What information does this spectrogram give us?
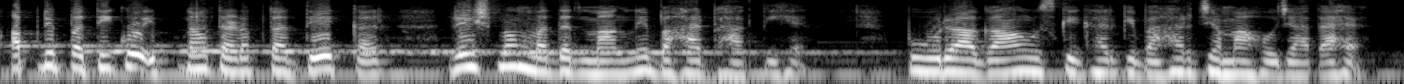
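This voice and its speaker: A woman's voice: lowish voice, steady tone, normal speed, over music. A woman reading scripted folk-tale narration as a storyteller.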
